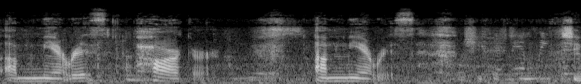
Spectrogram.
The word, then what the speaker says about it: Amarise: r k can you pronounce her name is pronounced amiris Parker Amir amiris she she was 15 I'm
